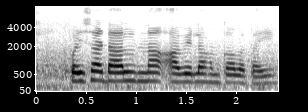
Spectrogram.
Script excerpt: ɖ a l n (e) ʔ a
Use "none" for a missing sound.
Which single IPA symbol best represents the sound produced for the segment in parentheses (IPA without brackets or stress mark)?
a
